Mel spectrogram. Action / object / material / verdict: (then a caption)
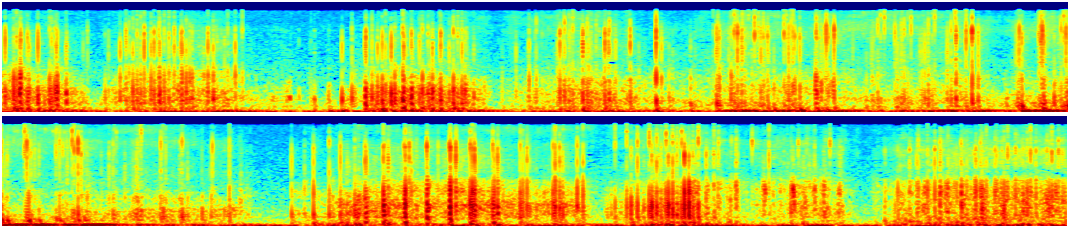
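scrape / pillow with glossy gemstone tiles / stone / none. Fingernails tap and scratch across the glossy brown stone tiles of a gemstone hot stone pillow, producing a dense stream of quick, dry clicks and raspy scratches. The sound stays quiet and close throughout, with a soft low rumble underneath and brief pauses between bursts of scratching.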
